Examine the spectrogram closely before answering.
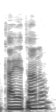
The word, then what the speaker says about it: Cayetano: And we've also got Cayestano. Is that how you say it? Yep, you got it.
